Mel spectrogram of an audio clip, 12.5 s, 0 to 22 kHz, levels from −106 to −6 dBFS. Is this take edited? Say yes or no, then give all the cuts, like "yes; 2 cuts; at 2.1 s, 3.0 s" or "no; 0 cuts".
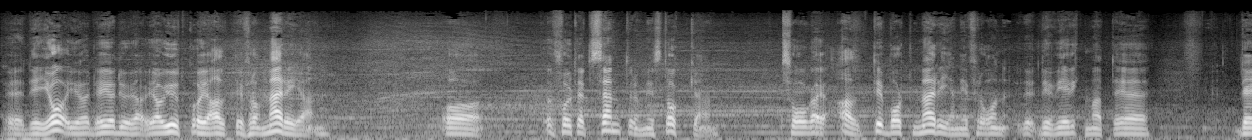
yes; 3 cuts; at 5.7 s, 7.8 s, 10.8 s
